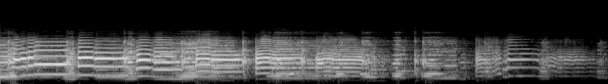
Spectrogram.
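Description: Trumpet playing a melody, fading away over the last two seconds.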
